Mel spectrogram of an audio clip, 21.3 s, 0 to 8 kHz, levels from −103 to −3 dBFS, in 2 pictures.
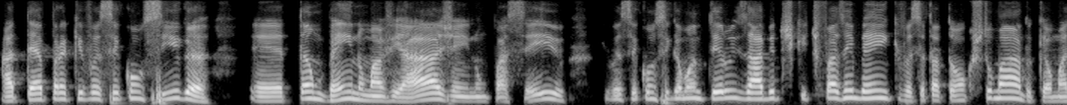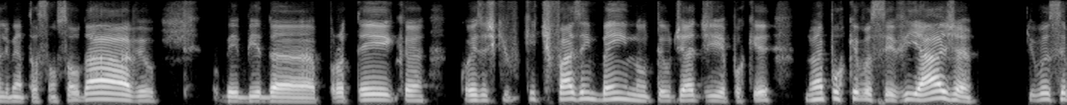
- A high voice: No, medium, 160 Hz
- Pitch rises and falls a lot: Yes, wide, 6.2 semitones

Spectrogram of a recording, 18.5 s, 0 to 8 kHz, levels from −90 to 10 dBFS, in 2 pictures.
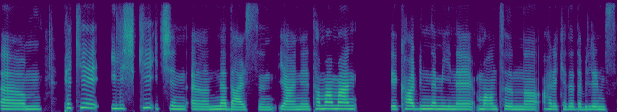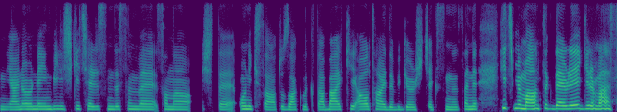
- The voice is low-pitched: No, high, 205 Hz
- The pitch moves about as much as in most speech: No, narrow, 2.3 semitones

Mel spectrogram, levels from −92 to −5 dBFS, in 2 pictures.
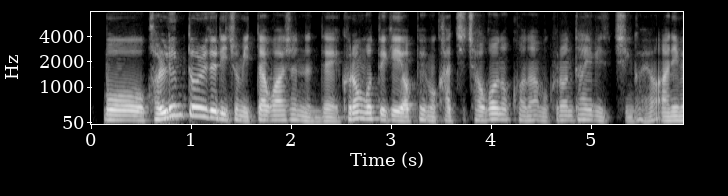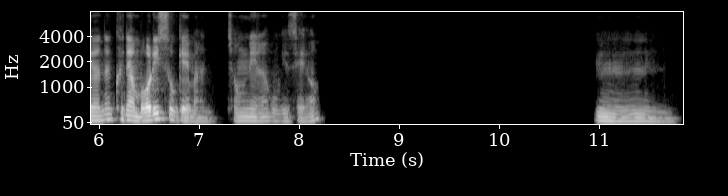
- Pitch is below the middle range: Yes, low, 115 Hz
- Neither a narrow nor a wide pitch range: Yes, average, 4.9 semitones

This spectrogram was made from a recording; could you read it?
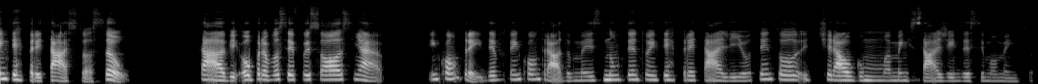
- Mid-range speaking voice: No, high, 205 Hz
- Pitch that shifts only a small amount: No, average, 3.6 semitones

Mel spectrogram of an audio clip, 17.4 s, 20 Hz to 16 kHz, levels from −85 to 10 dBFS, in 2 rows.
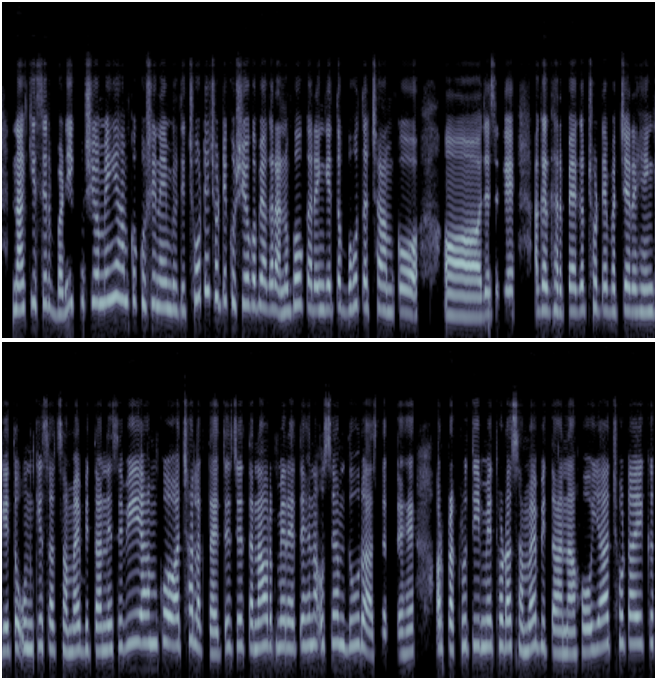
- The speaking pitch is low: No, very high, 260 Hz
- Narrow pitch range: No, average, 3.8 semitones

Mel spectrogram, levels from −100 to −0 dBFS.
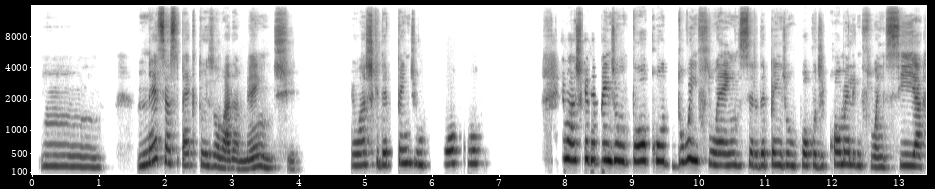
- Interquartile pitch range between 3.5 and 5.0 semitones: Yes, average, 4.2 semitones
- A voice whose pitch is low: No, very high, 255 Hz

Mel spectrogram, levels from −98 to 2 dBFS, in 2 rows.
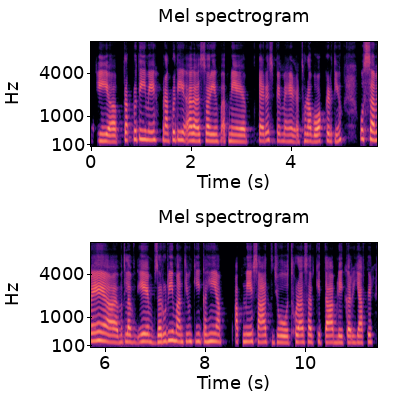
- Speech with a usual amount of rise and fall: No, narrow, 2.1 semitones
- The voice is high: Yes, high, 220 Hz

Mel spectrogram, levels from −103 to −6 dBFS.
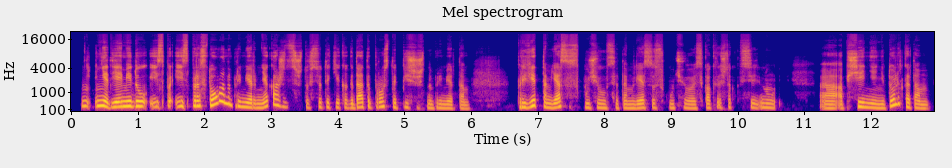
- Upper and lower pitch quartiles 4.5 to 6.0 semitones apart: Yes, average, 5.1 semitones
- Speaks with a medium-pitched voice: Yes, medium, 180 Hz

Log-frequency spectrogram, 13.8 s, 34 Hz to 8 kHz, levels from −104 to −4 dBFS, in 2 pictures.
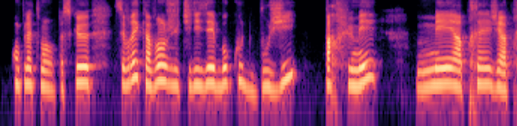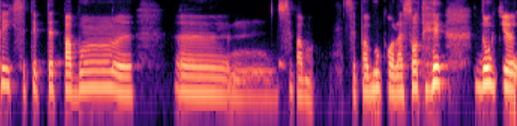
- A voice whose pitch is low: No, medium, 185 Hz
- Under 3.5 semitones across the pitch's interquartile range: No, average, 4.2 semitones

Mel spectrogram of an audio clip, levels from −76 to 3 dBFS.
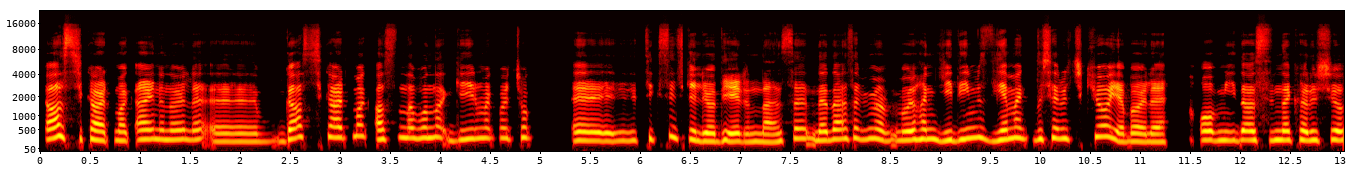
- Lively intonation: No, average, 3.7 semitones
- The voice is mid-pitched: No, high, 235 Hz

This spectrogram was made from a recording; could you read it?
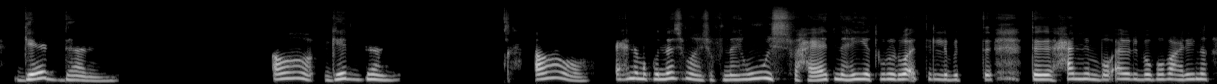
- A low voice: No, high, 235 Hz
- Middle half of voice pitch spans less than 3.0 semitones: Yes, narrow, 2.6 semitones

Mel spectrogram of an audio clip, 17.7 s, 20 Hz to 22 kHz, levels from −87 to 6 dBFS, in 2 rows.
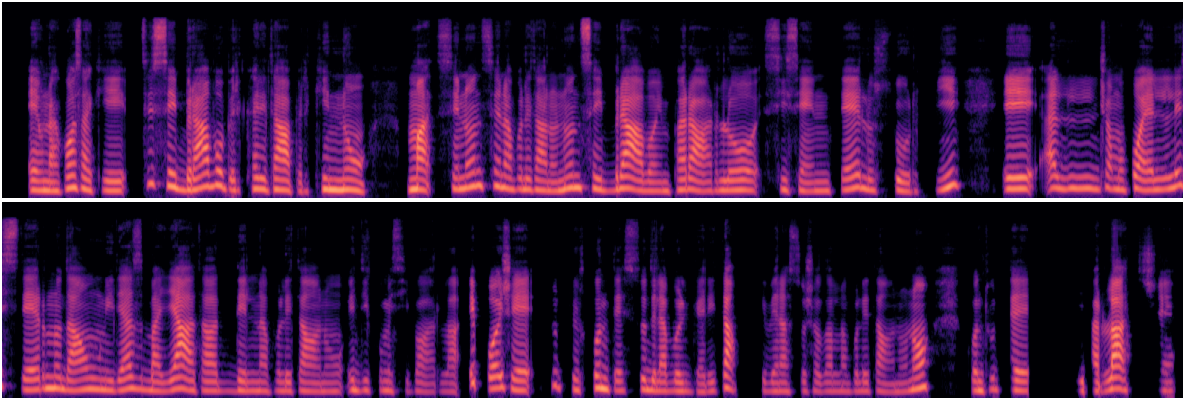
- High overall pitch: Yes, high, 195 Hz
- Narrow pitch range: No, average, 3.6 semitones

